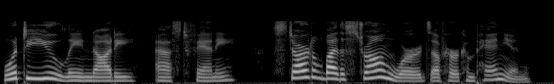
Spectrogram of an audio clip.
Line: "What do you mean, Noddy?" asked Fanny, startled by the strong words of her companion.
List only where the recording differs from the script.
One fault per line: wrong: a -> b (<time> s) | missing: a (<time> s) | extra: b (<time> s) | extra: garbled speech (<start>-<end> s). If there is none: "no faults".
wrong: mean -> lean (0.6 s)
